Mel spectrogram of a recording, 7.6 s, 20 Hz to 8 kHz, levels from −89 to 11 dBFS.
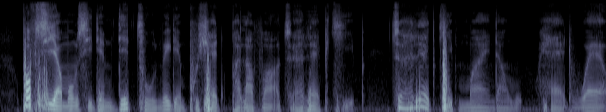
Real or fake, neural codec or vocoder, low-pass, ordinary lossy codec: real; none; 7.2 kHz; none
